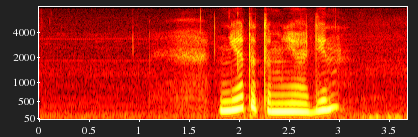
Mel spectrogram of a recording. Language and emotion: Russian, neutral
